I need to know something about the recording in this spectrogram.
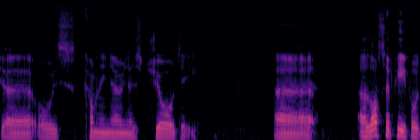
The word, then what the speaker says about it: Geordie: But if you Google like Geordie accent, spelled like almost like George, but it's Geordie.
